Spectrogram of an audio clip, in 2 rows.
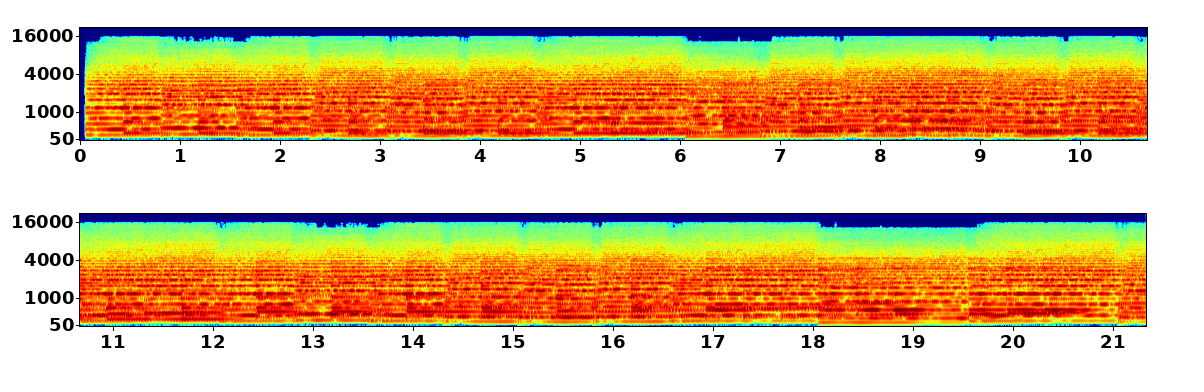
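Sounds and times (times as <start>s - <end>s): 
nursery rhyme played on piano: 0.1s - 21.3s.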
